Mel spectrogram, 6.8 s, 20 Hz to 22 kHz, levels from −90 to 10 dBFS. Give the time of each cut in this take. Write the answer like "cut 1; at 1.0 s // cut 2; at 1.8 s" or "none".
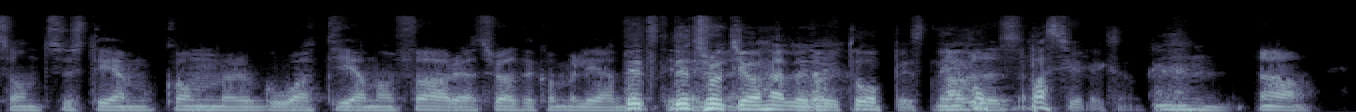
cut 1; at 4.0 s

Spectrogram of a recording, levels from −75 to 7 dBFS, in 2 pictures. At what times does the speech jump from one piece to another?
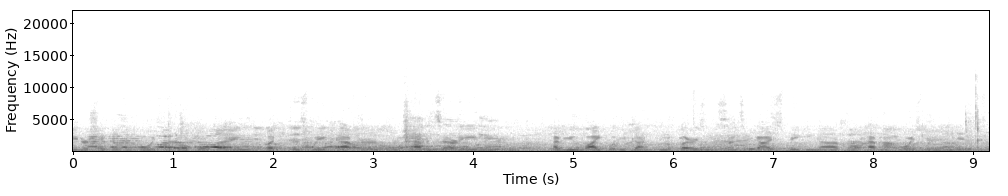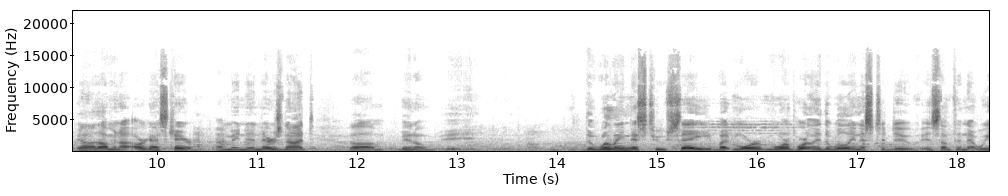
none

